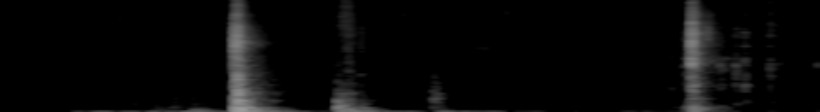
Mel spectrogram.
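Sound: refrigerator door opening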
